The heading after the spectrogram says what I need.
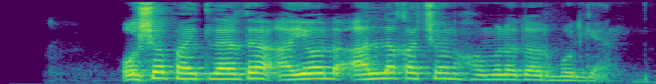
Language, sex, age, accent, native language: Uzbek, male, 18-24, Samarqand, Uzbek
